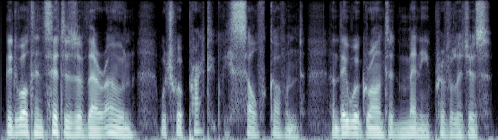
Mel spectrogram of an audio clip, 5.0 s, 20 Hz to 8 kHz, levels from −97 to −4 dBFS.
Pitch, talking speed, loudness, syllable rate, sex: 95 Hz, 215 wpm, -22 LUFS, 7.1 syllables/s, male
